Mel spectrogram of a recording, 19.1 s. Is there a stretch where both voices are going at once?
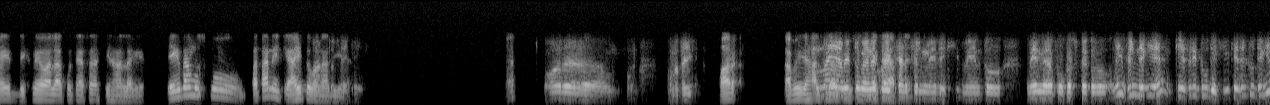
Yes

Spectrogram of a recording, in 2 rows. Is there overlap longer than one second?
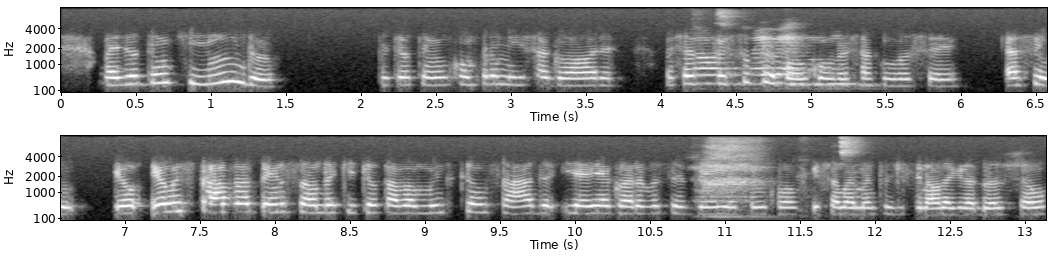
Yes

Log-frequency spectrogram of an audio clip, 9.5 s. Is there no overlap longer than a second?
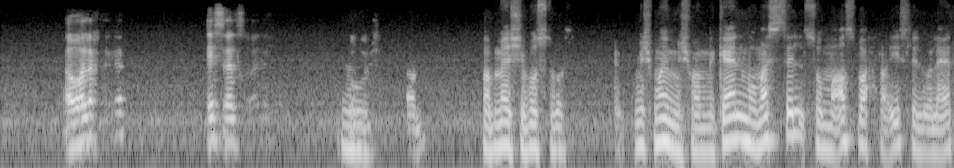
Yes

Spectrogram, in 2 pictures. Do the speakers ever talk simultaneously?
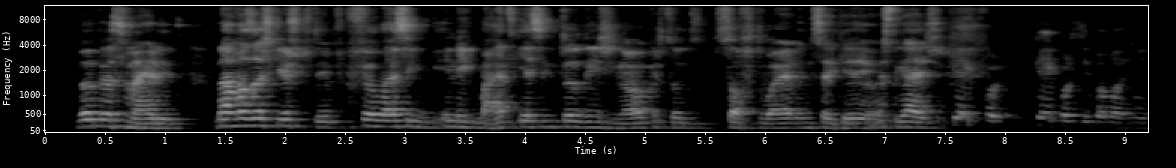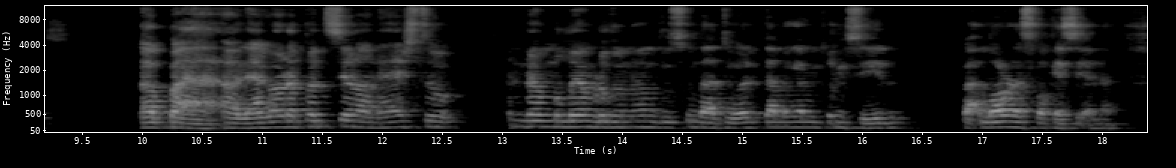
No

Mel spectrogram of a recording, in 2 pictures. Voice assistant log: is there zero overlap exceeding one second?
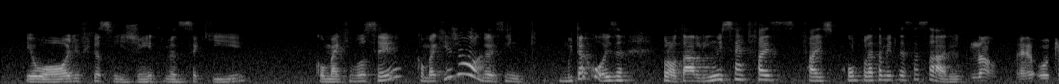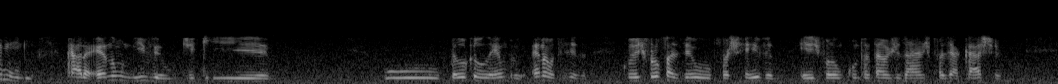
Yes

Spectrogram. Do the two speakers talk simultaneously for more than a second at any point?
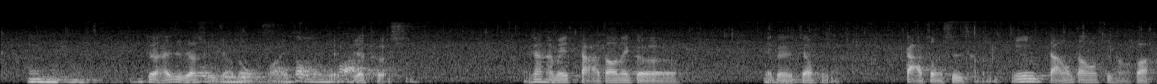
Yes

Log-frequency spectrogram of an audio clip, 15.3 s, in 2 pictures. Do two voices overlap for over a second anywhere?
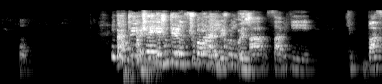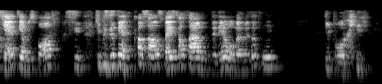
Yes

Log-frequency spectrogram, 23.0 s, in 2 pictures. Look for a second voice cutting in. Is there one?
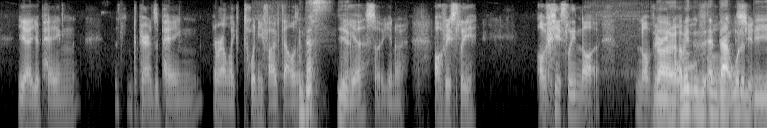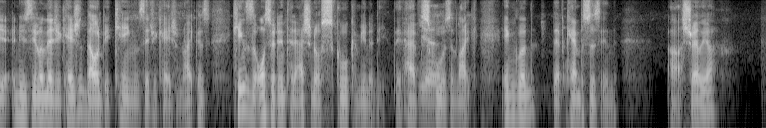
Yes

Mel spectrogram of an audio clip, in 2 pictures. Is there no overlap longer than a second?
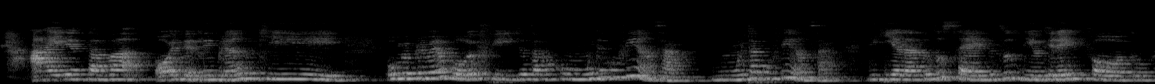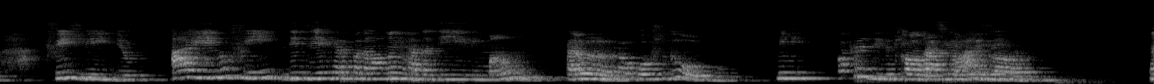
No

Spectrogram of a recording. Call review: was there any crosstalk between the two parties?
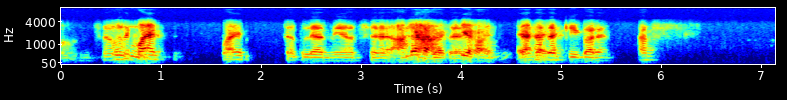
Yes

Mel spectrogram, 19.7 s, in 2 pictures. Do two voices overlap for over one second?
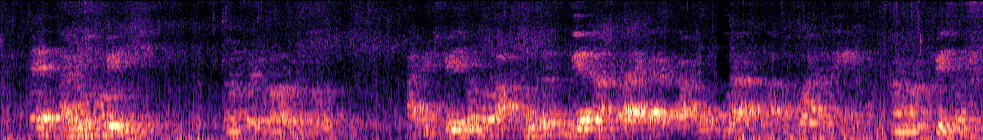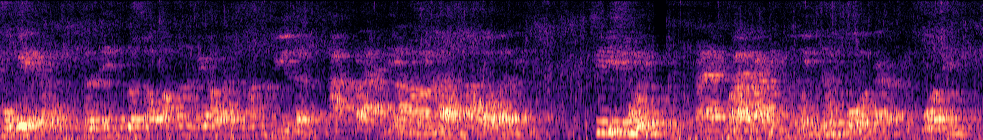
Yes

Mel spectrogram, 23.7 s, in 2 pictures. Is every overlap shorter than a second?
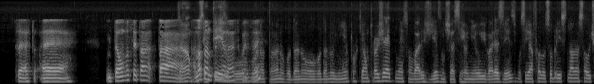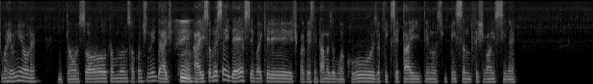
No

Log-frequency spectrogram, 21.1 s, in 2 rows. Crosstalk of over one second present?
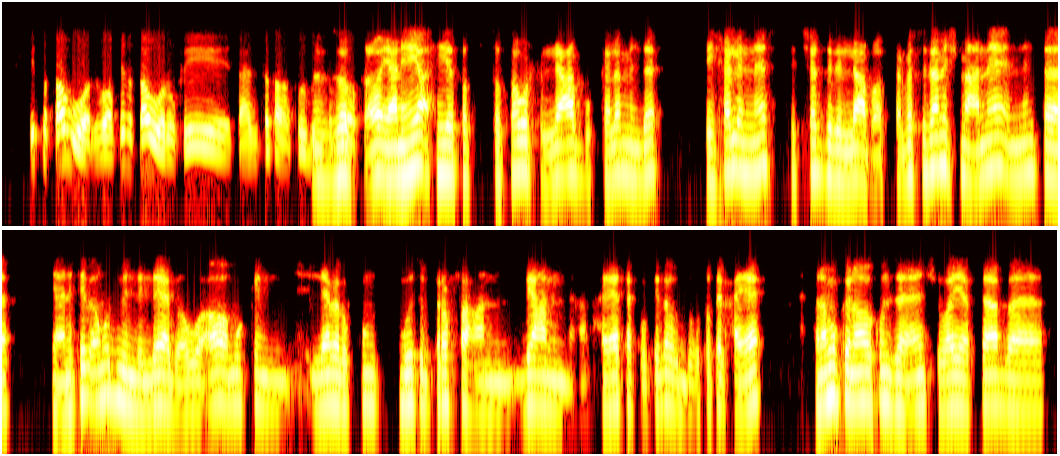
No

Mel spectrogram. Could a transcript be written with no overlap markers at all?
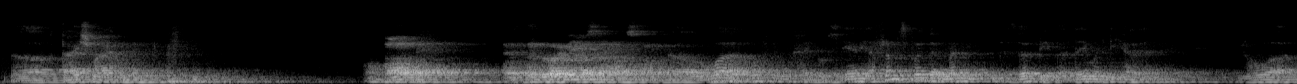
Yes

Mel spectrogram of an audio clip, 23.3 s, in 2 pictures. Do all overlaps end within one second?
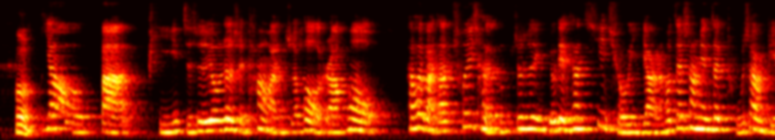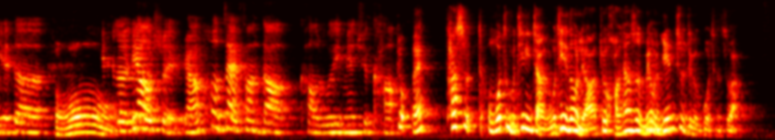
Yes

